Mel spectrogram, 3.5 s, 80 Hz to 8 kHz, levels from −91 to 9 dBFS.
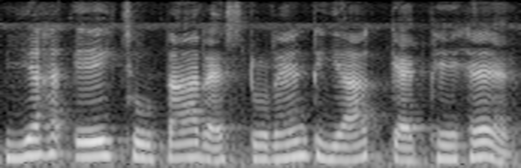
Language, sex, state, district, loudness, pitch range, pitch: Hindi, female, Uttar Pradesh, Lucknow, -15 LUFS, 190-220 Hz, 205 Hz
